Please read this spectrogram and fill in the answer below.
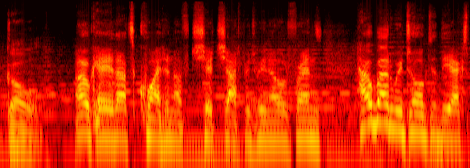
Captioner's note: knightly voice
